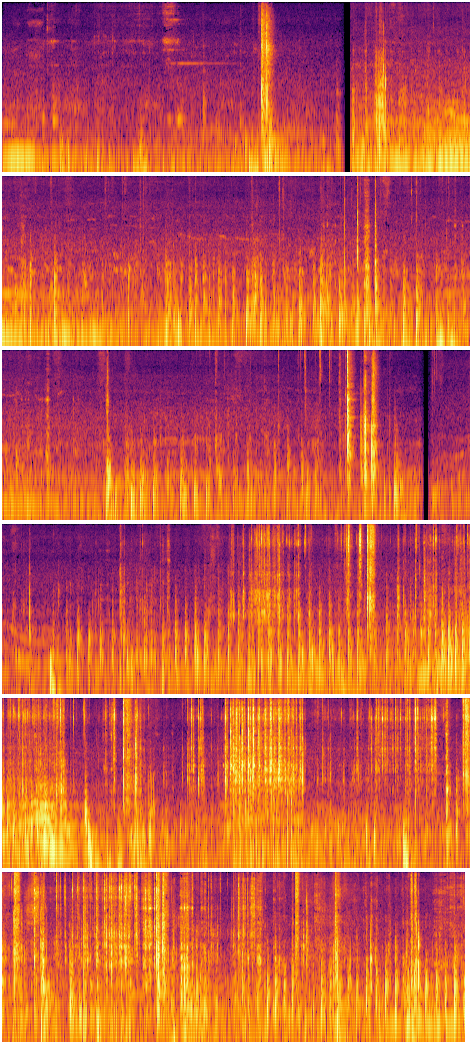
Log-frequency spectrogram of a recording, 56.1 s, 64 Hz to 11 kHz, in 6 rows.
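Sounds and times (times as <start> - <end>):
hands handling machine parts: 32.1 - 56.0.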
